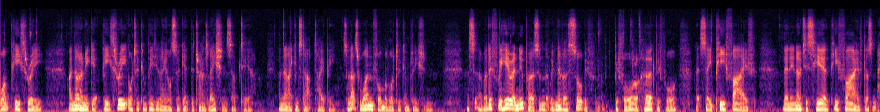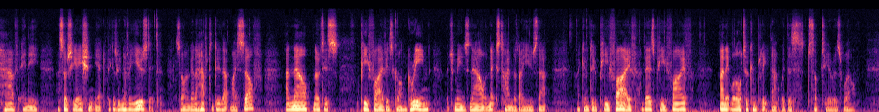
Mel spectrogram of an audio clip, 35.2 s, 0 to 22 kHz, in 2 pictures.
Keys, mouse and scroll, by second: 0.7 Return, 5.5-6.4 typing, 9.6 click, 10.5 Return, 12.6 p, 14.1 typing, 20.6 shift+., 21.5 Tab, 22.4-24.0 typing, 28.0-29.3 typing, 30.2 Down, 30.4-31.3 typing, 30.8 Down, 30.9 Down, 32.5 typing, 33.9-35.1 typing.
